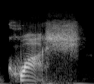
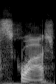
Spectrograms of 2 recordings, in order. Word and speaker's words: quash: a Los Angeles judge to quash, not squash, but quash. Is that spelled with a K?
